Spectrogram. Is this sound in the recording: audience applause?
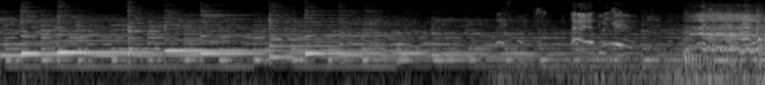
no

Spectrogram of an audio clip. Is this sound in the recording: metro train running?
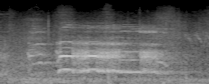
no

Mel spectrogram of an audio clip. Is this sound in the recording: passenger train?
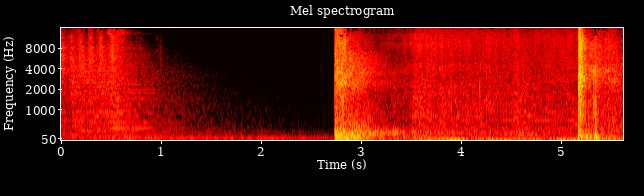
no

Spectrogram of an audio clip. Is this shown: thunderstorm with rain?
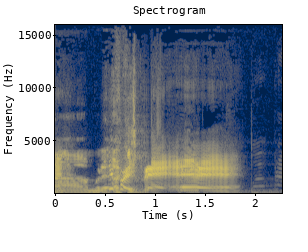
no

